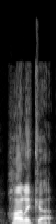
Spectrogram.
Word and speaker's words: Haneke: And then Michael, how do you pronounce it? Haneke? Michael Haneke.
